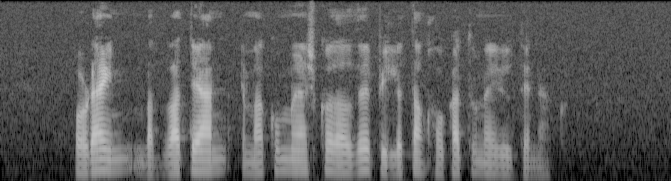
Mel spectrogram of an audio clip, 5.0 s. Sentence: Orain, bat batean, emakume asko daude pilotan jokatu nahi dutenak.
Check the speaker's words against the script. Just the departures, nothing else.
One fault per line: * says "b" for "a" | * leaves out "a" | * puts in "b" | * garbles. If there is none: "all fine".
all fine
